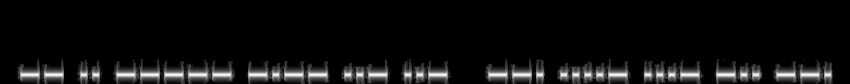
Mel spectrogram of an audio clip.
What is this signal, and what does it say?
Morse code, heard as a keyed tone, about 20 wpm, 450 Hz. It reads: MI0YUU G4VDG
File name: CW / callsign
